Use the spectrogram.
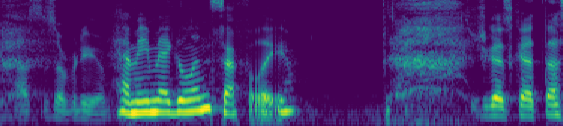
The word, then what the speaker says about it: hemimegalencephaly: Hemimegalencephaly.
